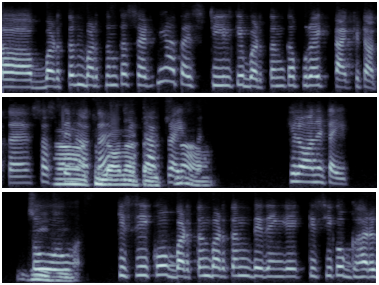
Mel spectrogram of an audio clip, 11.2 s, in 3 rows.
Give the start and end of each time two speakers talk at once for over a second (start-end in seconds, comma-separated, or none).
4.3-5.6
